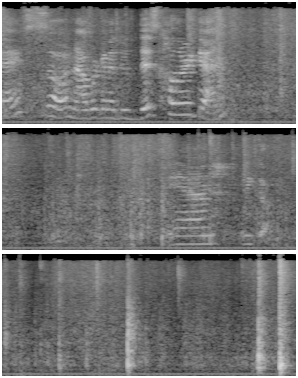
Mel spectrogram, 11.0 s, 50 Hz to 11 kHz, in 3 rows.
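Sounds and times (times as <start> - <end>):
balloons being handled: 0.1 - 11.0.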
